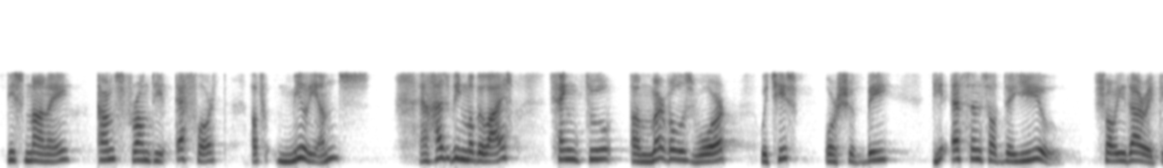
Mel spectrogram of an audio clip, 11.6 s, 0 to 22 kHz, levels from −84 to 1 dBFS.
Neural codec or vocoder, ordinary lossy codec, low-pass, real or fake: codec, 16 kHz, 0.5 kbps, FunCodec, trained on LibriTTS, 25 frames a second; none; 3.6 kHz; fake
